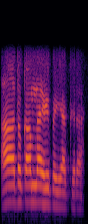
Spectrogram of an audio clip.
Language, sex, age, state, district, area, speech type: Hindi, male, 30-45, Uttar Pradesh, Sitapur, rural, conversation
